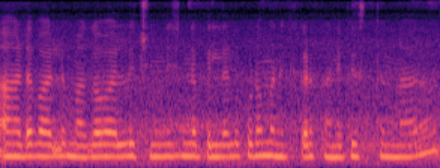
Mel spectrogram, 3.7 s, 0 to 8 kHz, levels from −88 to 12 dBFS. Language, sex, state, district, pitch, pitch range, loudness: Telugu, female, Telangana, Karimnagar, 215 Hz, 210-220 Hz, -17 LUFS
